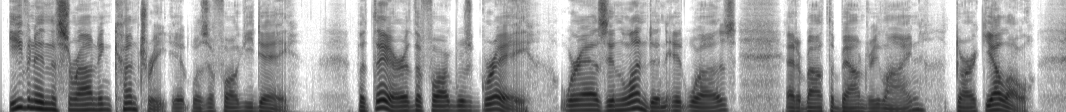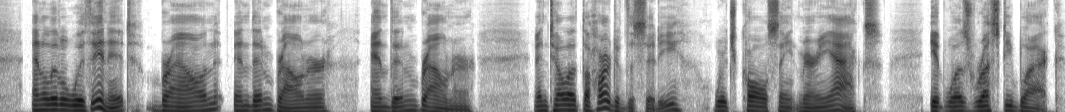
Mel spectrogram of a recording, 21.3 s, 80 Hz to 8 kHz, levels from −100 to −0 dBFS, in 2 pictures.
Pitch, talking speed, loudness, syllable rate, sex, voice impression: 120 Hz, 150 wpm, -18 LUFS, 4.6 syllables/s, male, very masculine, very adult-like, old, very thick, slightly relaxed, powerful, slightly bright, soft, muffled, slightly fluent, cool, very intellectual, sincere, very calm, very mature, very friendly, very reassuring, unique, slightly elegant, very wild, slightly sweet, slightly lively, kind, slightly modest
